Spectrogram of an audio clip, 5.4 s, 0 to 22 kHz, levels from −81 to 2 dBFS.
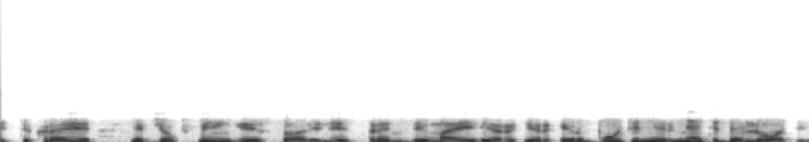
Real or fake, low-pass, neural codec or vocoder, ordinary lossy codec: real; 7.2 kHz; none; Opus, 64 kbps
